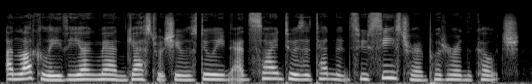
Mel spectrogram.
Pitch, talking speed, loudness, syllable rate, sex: 230 Hz, 260 wpm, -17 LUFS, 6.1 syllables/s, female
